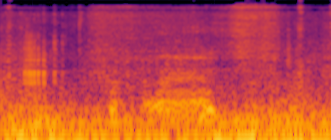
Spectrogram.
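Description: Low, steady road rumble inside a moving Tesla's cabin as it pulls out into a turn, with a short tone just after the start and a brief low groan from a person about a second in.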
